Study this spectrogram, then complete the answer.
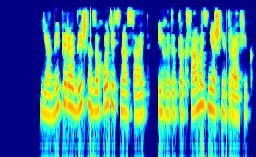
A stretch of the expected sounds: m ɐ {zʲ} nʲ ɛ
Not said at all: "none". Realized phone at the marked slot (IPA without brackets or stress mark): zʲ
